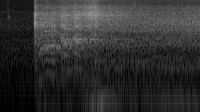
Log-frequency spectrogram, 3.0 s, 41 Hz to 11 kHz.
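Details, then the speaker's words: 1998 Volkswagen Passat B5, 480,000 km, winter, after starter overhaul (worn brushes, broken bushings, worn rotor, dirty grease cleaned): brisk, even cranking, no grinding or dragging; starter spins much livelier than before. "Стартер крутить набагато живше набагато живших Стартер крутить ви чули цей звук"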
